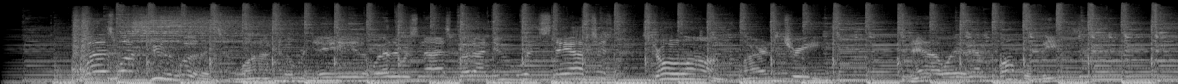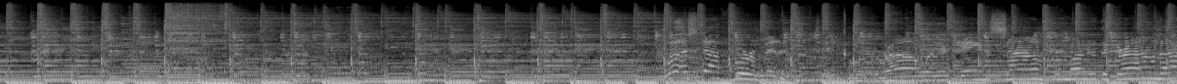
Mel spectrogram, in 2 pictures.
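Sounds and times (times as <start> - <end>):
blues music: 0.0 - 23.5.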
